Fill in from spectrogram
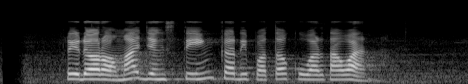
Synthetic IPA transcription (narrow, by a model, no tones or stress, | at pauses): ridɔɾɔmad͡ʒɨŋst̪iŋkɨrdipɔt̪ɔkuwart̪awan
